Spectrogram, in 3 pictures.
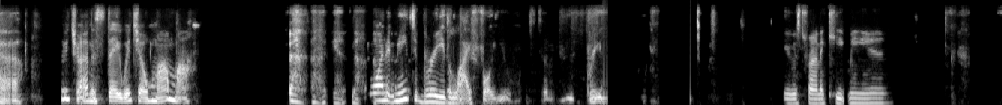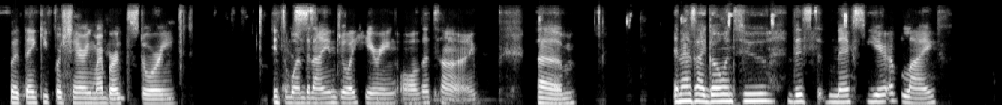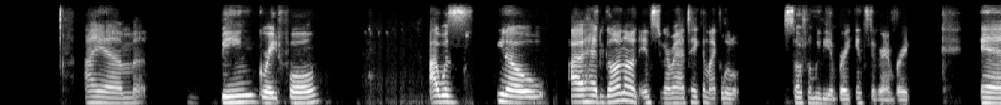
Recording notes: An unplanned podcast recording session with her mother at a botanical garden in Los Angeles.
